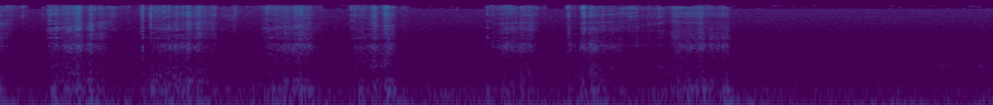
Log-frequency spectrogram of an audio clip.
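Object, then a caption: Coarse salt in a glass bowl. A spoon scrapes and scoops through coarse salt in a clear glass bowl, dragging along the glass. Repeated gritty, crunching bursts of bright noise come in quick strokes, then stop after about six seconds, leaving a faint low hum.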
